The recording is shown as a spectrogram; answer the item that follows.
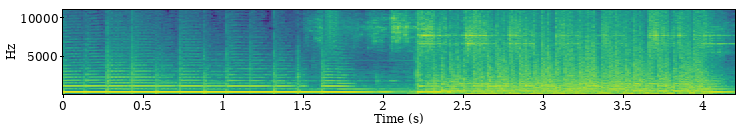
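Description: Yakshagana background ensemble playing for the dance: a steady harmonium drone under rapid, even drum strokes on the maddale. About halfway through, the drumming turns denser and noisier.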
